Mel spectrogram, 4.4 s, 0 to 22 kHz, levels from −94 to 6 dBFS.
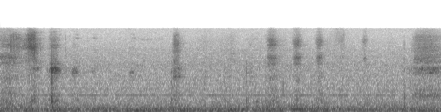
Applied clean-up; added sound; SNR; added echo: none; Thunder; 18 dB; none.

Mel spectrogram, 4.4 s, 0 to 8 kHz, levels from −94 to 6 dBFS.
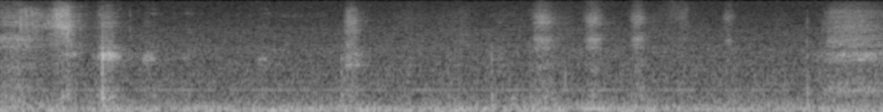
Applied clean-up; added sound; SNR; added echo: none; none; none; none.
